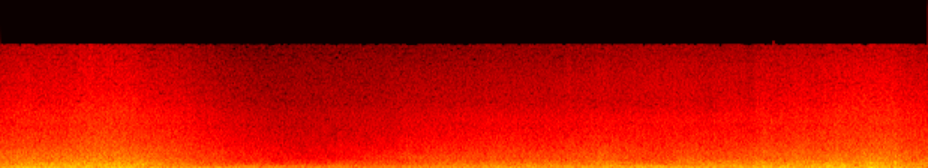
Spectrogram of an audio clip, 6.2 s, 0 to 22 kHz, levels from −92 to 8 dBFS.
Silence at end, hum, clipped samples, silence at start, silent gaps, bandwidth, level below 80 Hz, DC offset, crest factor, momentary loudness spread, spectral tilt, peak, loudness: 0 s; none; under 0.1%; 0 s; none; 16.5 kHz; -42 dBFS; under 0.1%; 16 dB; 12 LU; -4.5 dB/octave; -14 dBFS; -29 LUFS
